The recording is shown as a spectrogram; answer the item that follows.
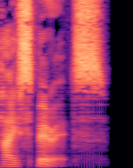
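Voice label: "high spirits", English, British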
